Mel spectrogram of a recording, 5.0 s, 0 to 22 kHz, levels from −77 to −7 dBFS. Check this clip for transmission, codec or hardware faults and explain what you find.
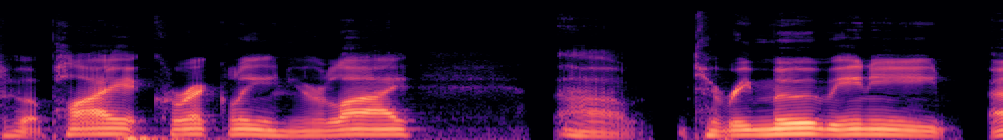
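Nothing to report here: I listened to the speech all the way along and couldn't pick out any fault at all.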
